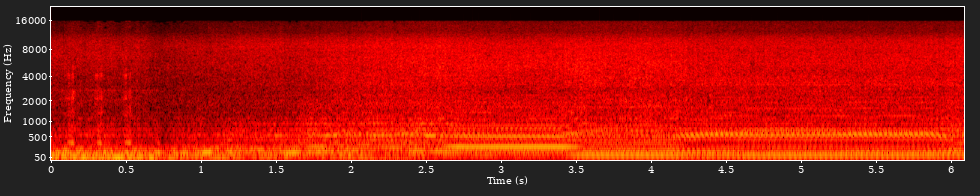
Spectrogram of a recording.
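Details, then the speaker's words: Stroked 347ci small block Ford street engine for a 1977 Ford Granada, on a dyno pull from 3,500 to 6,000 rpm on pump gas, 35° timing, air-fuel in the mid 13s, 950 carb. Clean, strong V8 climbing smoothly with no misses or knocks. Made 490.3 hp and 442.5 lb-ft at 6,000. "All right, not bad. 442.5 pound-feet and 490.3 horsepower, right at 6,000. All right. That's about what we expected."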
